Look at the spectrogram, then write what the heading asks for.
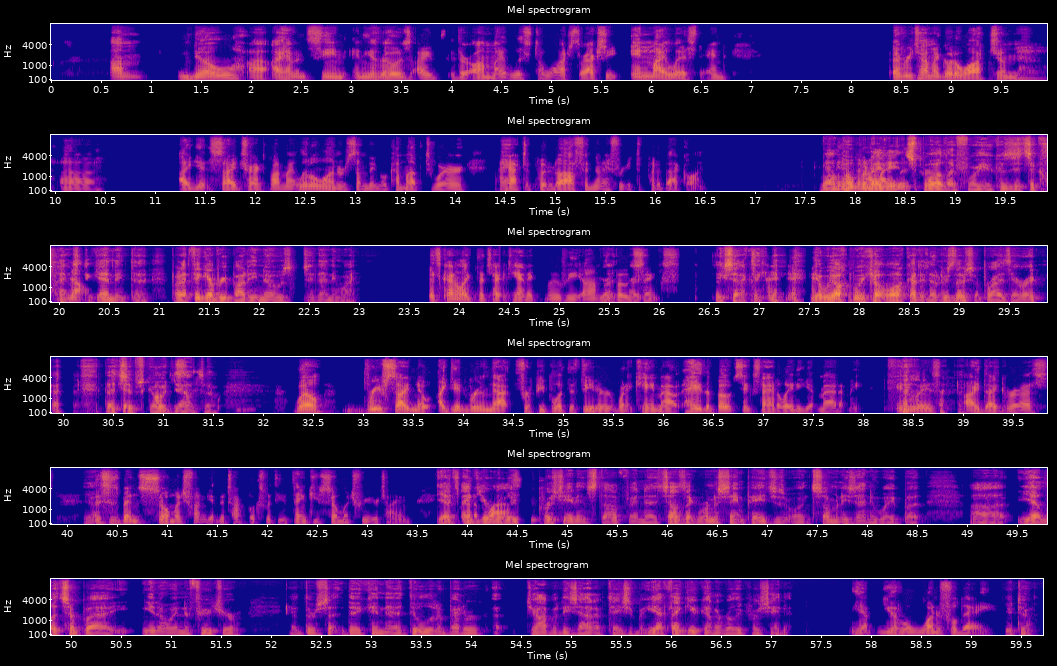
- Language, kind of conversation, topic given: English, unstructured, Which book-to-screen adaptations truly surprised you, for better or worse, and what caught you off guard about them?
- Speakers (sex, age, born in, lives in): male, 45-49, United States, United States; male, 65-69, United States, United States
- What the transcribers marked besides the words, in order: tapping; stressed: "in"; laughing while speaking: "classic"; other background noise; other noise; chuckle; laugh; chuckle; laugh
